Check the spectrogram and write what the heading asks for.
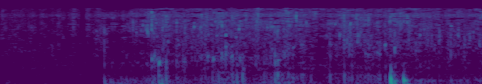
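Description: Water is poured steadily for about two seconds, a gurgling stream with a brief louder splash near the end, and no voices.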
